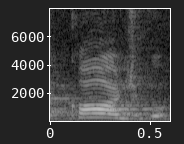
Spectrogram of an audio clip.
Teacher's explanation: a antepenúltima sílaba é a mais forte. Na palavra código, a mesma coisa, a antepenúltima sílaba é a mais forte.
